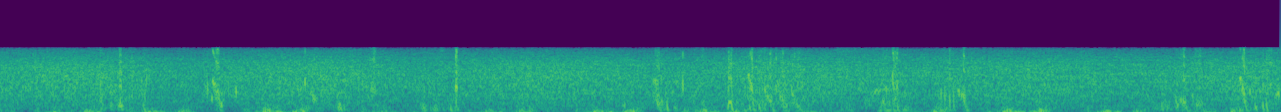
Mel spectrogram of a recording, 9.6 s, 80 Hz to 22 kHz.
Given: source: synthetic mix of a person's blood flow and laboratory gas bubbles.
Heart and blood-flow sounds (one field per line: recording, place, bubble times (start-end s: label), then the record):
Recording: Doppler ultrasound of blood flow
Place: precordium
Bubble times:
0.74-1.16 s: bubbles
1.54-1.82 s: bubbles
2.26-2.47 s: bubbles
2.50-2.65 s: bubbles
2.76-2.87 s: bubbles
3.15-3.49 s: bubbles
4.66-5.31 s: bubbles
5.43-5.55 s: bubbles
5.60-6.20 s: bubbles
6.28-6.87 s: bubbles
7.00-7.32 s: bubbles
8.64-9.08 s: bubbles
9.23-9.62 s: bubbles
From the record:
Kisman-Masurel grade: 232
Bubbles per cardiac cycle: several, 3 to 8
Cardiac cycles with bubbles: 50 to 99%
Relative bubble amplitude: moderate (0.250 to 0.450)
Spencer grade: 3 (all of the cardiac periods contain showers or single bubble signals, but not dominating or overriding the cardiac motion signals)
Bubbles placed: anywhere in the cardiac cycle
